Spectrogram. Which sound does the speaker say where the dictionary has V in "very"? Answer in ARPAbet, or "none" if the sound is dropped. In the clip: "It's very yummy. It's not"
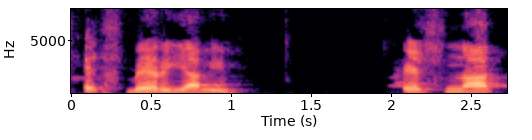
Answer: B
